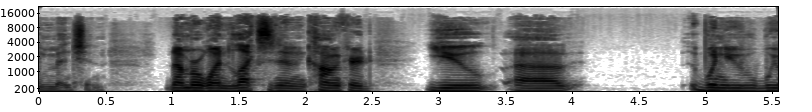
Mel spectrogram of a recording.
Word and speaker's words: Concord: And we ended up staying a night over in conquered. Yeah. It it looks like Concord, but that is not how you say it. Do not say Concord.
